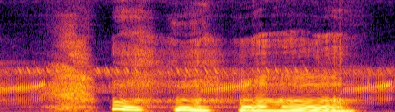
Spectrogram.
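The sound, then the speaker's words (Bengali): A person yawning, a loud, drawn-out voiced groan broken into a few breathy segments. The early ones slide downward in pitch and the last stretches out longer and steadier before trailing off. “High তুলল”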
